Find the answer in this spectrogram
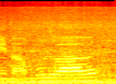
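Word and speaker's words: Ambuluwawa: - Yeah, it's Ambulawala.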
